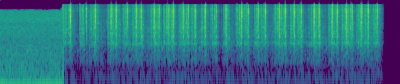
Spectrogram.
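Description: Typewriter key-clacking sound effect: a rapid run of sharp clicks lasting about five seconds, then cut off abruptly. It is preceded, for about the first second, by a loud low rumble on the microphone that is cut off suddenly where the clicking begins.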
